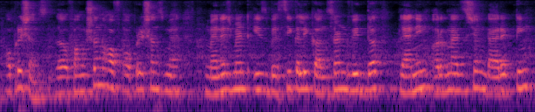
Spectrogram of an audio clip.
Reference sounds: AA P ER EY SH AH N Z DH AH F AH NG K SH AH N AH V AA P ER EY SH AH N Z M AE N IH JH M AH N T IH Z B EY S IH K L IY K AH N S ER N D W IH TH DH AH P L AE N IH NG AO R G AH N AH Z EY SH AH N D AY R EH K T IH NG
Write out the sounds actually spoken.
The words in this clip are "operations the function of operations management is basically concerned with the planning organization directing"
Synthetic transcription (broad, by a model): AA P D EY SH AH N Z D AH F AH NG K SH AH N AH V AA P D EY SH AH N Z M AE N IH JH M AH N T IH Z B EY S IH K L IY K AH N S ER N D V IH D AH P L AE N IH NG AO R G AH N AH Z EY SH AH N D AY R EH K T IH NG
